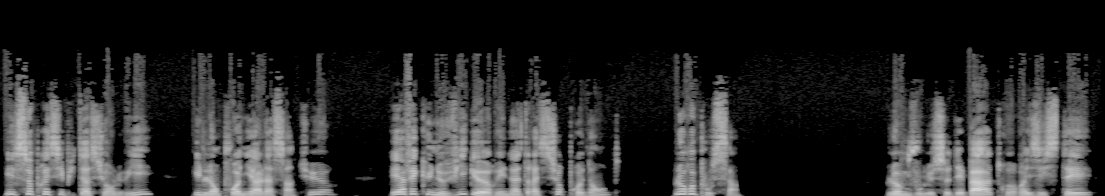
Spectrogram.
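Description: A woman reading a classic novel aloud as an audiobook narrator, measured and expressive. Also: lowish voice, no room sound.

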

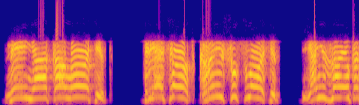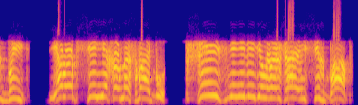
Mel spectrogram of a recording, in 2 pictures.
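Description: A man voicing a panicking businessman who shouts desperately and snaps rudely. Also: high voice, expressive, a little slow, no echo, narrow, tinny audio, pitched above the performer's own voice. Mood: frantic, shouting. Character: panicking middle-aged male businessman, rude and frantic.

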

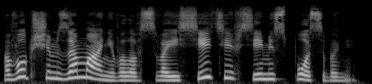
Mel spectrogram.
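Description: A woman reading a fantasy audiobook in smooth, even first-person storytelling. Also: on the high side, moderate pace, dry recording, studio quality. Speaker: audiobook narrator. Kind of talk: scripted narration.

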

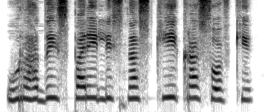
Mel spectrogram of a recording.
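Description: A woman's voice: high-pitched, flat delivery, normal speed, no echo, clean studio sound, voice pushed up, close to an everyday voice. A woman voicing a shy young girl who squeals and whines. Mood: squealing. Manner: squealing, whiny.

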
